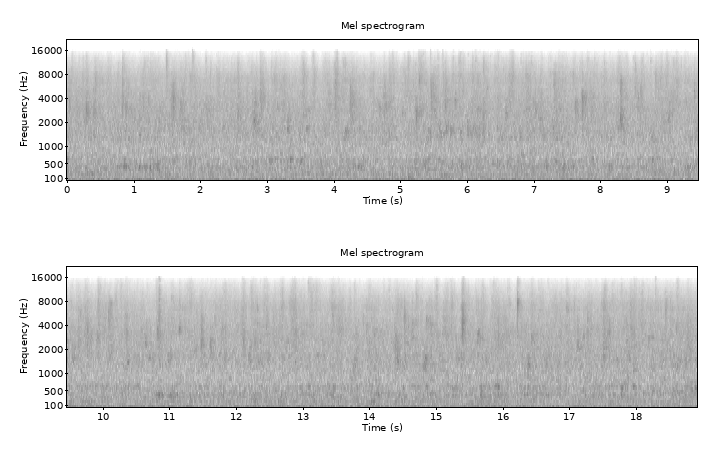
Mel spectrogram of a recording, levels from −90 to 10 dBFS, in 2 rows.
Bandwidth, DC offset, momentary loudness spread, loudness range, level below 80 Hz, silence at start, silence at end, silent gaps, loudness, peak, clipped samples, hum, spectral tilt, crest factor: 16 kHz; under 0.1%; 2 LU; 1 LU; -48 dBFS; 0 s; 0 s; none; -39 LUFS; -18 dBFS; under 0.1%; none; -2 dB/octave; 22 dB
